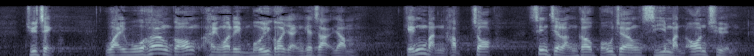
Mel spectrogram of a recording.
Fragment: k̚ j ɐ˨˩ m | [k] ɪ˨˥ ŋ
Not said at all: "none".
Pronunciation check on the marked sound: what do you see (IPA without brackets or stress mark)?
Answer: k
